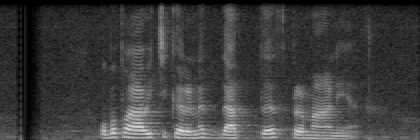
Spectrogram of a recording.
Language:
Sinhala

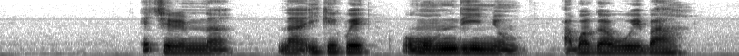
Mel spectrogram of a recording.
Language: Igbo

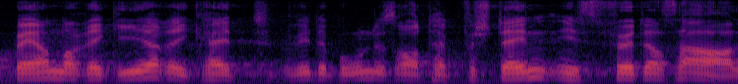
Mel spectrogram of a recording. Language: Swiss German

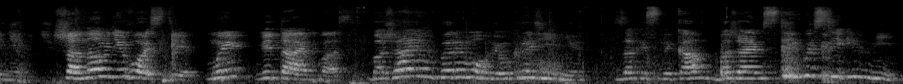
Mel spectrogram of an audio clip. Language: Ukrainian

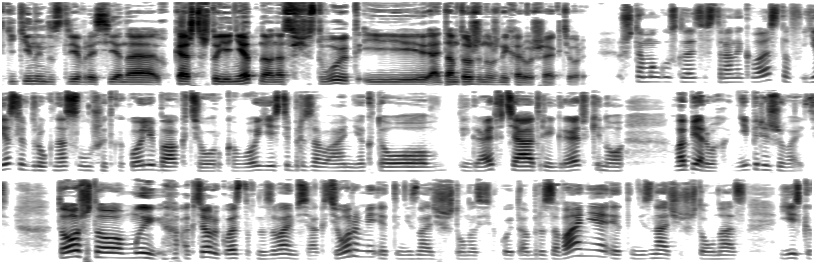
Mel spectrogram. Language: Russian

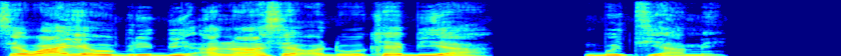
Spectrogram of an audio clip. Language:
Akan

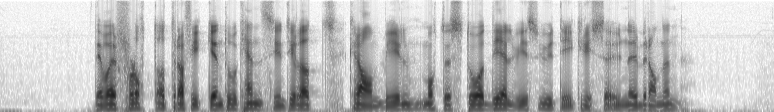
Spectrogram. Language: Norwegian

